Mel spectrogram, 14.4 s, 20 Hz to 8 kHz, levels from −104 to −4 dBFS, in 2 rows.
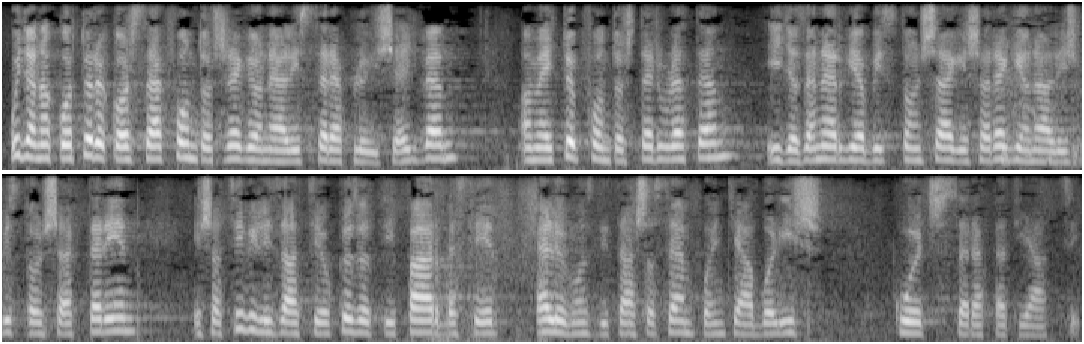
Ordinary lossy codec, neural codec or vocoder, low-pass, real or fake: none; vocoder, 44.1 kHz, 128 mel bands every 256 samples, BigVGAN v2; 7.2 kHz; fake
